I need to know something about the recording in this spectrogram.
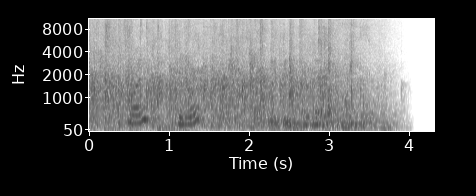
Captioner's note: applause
